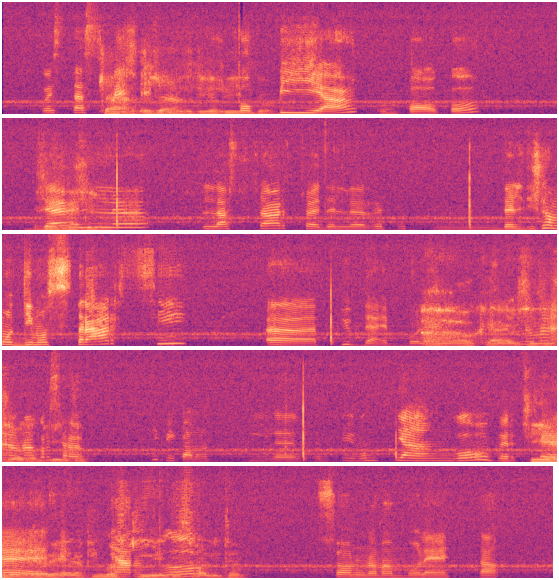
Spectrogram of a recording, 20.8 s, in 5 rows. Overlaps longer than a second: present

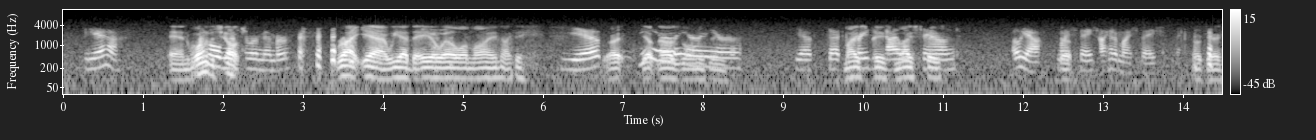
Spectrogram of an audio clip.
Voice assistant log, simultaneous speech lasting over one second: present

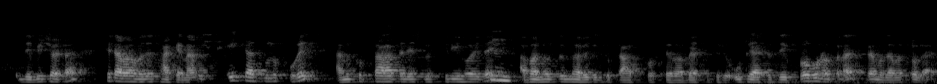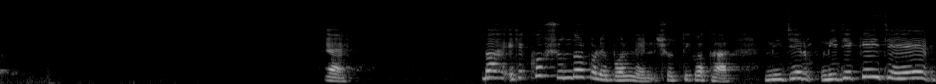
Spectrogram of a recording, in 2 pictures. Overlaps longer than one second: none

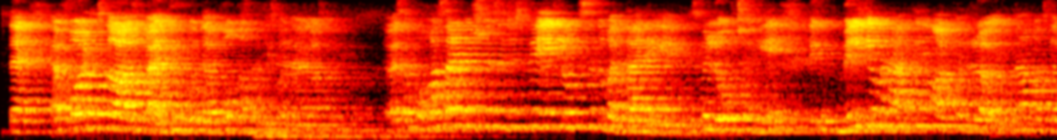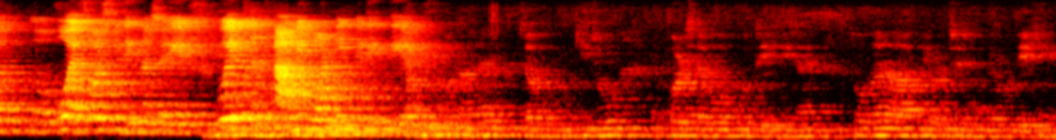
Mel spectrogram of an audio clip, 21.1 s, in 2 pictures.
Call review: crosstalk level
present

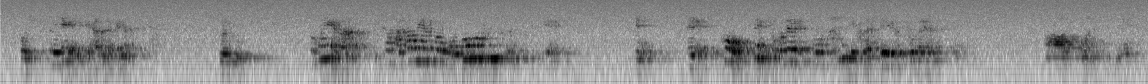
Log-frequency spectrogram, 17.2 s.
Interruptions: none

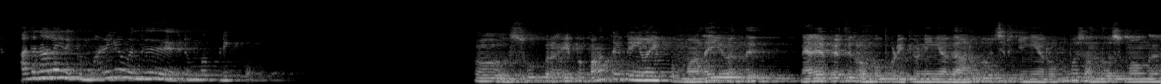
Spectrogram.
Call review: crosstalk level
none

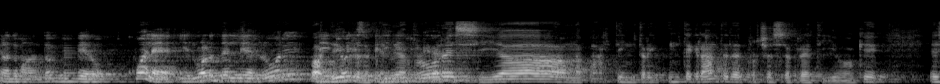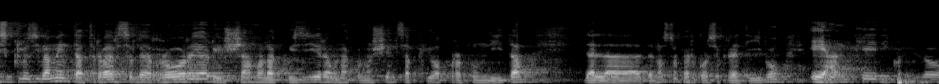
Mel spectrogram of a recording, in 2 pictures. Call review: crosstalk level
present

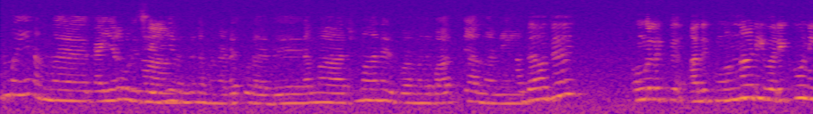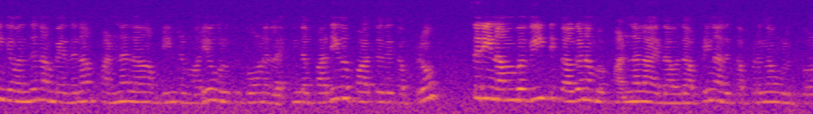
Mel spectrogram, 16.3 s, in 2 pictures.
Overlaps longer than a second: none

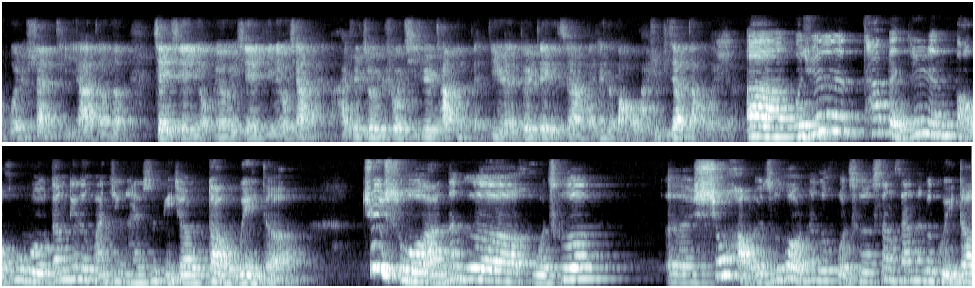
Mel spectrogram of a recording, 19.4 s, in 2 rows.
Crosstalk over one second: none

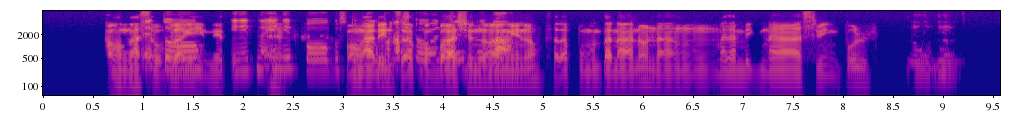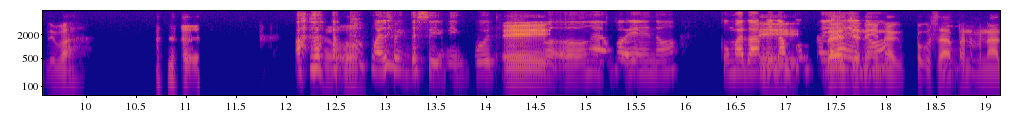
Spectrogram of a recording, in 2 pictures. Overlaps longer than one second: present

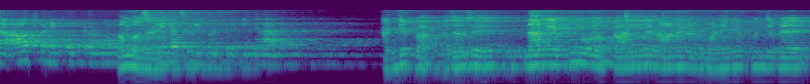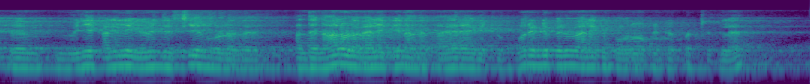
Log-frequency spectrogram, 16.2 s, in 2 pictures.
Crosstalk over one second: none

